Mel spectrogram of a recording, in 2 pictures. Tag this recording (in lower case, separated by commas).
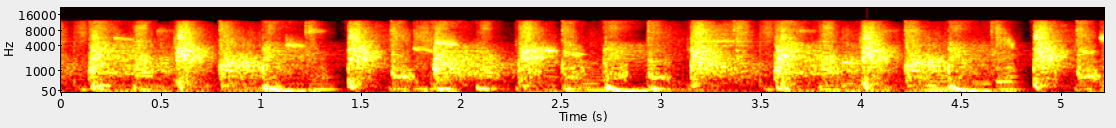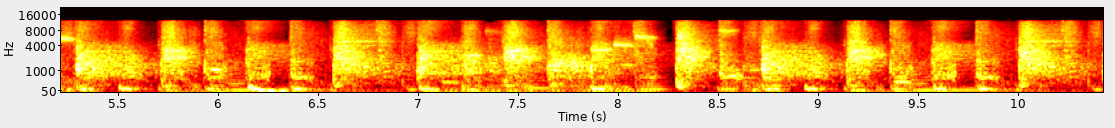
soundtrack music, music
